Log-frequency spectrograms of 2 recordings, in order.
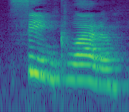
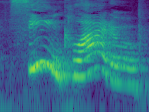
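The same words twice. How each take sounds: First: It is said in a sarcastic, unenthusiastic tone. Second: It is said in an excited, enthusiastic tone. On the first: They are actually saying no. "a total different tone, like this" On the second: They honestly want to go. "with an excited tone"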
